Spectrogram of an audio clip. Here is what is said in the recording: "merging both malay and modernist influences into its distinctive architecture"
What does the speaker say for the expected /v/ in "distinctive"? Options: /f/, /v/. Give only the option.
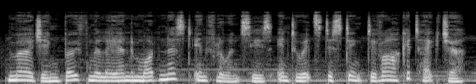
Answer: /v/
